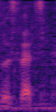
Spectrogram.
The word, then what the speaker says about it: MSFTS: MSFTS. Pronounced Misfits.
